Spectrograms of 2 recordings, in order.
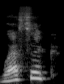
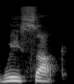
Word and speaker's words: Wessuc: and i'm always asked how do you say it is it wessex but you all want to know is that we suck we'll answer to each one they both work but uh back in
